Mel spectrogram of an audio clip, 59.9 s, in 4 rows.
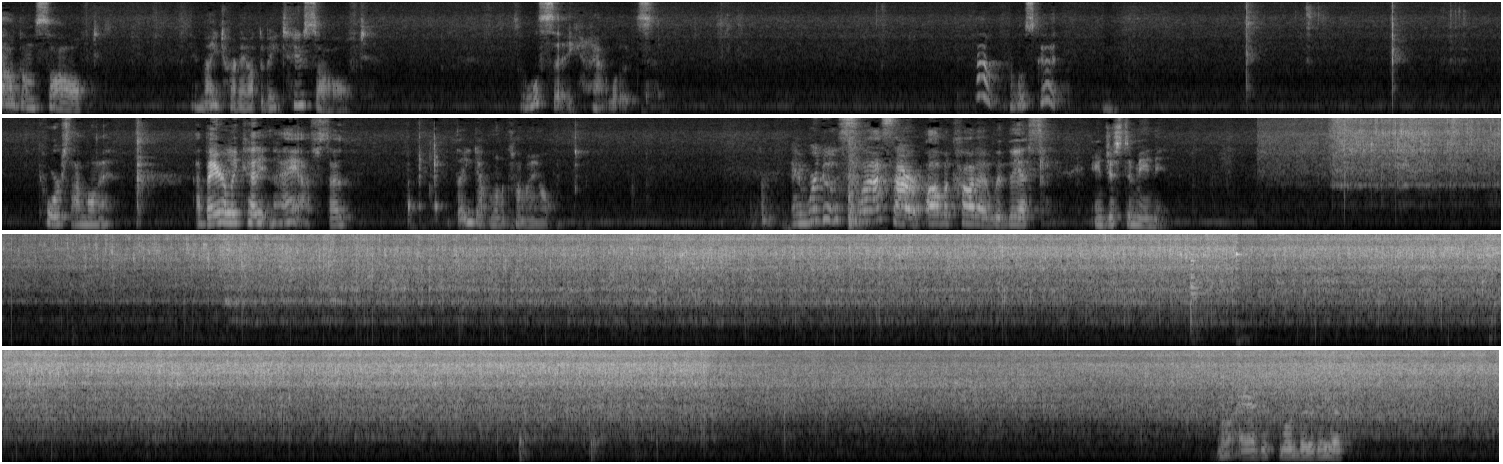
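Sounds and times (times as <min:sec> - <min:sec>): chicken sizzling in hot oil: 0:27.6 - 0:59.9.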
